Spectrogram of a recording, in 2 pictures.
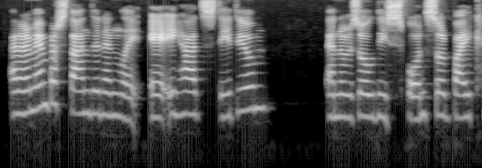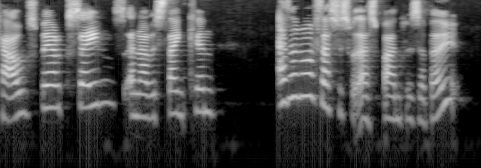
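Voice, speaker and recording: Speaking at a fairly quick pace with a Glaswegian accent, a woman uses a fairly high pitch with ordinary pitch variation on a very clean recording with a silent background. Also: dry, close sound with no echo. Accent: Glaswegian Scottish. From Scotland, Glasgow. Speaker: poet. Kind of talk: casual chat.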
